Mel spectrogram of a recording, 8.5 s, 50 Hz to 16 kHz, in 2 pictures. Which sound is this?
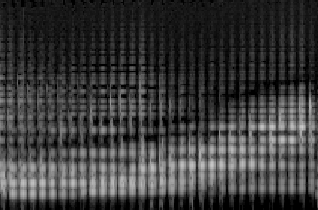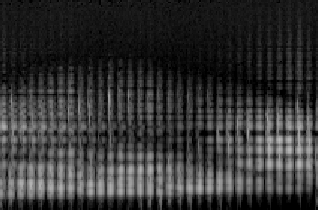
Arp2Soft
Created with a miniKorg for the Dutch Holly song Outlaw (Makin' the Scene)
ambient, synth, electronic, loop, rhythmic, dance, psychedelic, atmosphere, pad, dreamy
